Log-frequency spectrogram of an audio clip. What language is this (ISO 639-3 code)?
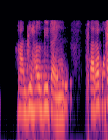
pan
